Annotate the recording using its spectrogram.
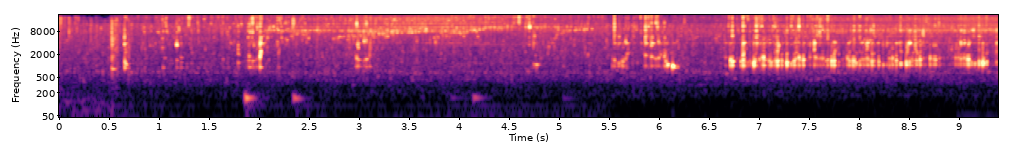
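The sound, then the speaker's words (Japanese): Carbonated water poured into a container to soak cotton swabs for ear cleaning, a bubbly splashing trickle that grows busier and louder toward the end, with no talking. “炭酸水を用意して、綿棒を浸して、では、お耳を失礼いたします。”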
